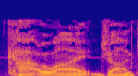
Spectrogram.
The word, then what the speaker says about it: Kauai: This hour is sponsored by Kauai John. Kauai John, okay? I'm sorry. You know, when you do the sponsorships, send me a pronouncer with some of these. Kauai John, K-A-U-A-I, Kauai John.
